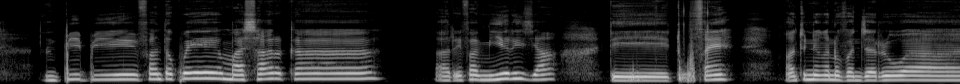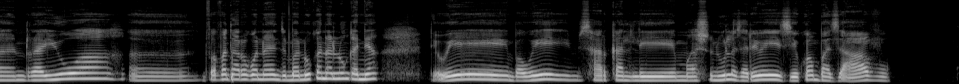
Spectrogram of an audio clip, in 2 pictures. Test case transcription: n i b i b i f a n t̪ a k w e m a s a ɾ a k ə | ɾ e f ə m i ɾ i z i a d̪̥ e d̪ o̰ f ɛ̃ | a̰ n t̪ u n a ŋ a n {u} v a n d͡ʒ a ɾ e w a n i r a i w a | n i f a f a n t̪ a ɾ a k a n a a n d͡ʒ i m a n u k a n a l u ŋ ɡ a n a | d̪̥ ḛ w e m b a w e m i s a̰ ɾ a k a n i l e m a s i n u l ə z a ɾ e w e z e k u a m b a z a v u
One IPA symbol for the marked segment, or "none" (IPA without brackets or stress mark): o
